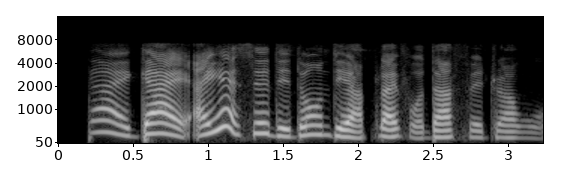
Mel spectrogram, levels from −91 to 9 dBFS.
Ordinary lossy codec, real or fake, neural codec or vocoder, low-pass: none; real; none; 7.2 kHz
